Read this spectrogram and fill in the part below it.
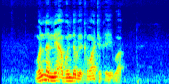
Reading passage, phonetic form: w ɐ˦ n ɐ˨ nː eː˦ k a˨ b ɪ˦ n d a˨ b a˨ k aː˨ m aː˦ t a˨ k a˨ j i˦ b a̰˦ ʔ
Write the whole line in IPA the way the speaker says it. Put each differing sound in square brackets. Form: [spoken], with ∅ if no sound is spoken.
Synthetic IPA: w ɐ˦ [nː] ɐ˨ nː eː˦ [ʔ] a˨ b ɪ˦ n d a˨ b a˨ k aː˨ m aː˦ t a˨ k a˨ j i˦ b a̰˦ ʔ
